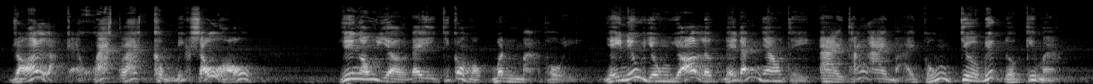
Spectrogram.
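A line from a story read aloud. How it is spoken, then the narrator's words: Furious, harsh voice. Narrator (Vietnamese): Lôi Minh Tiêu nghe thế thì trong lòng lửa giận cháy bừng bừng, gằn giọng nói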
